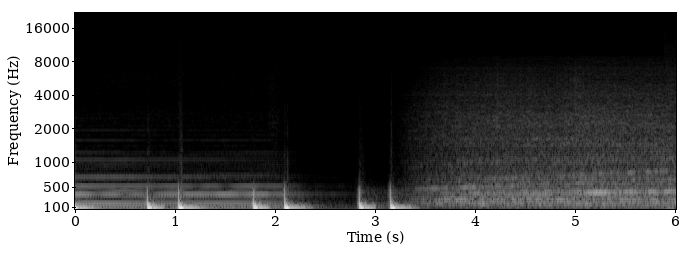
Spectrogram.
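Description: A heartbeat sound effect: four double 'lub-dub' thumps, about one a second, over a fading sustained piano chord. After the last beat, a steady hiss of background ambience takes over.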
